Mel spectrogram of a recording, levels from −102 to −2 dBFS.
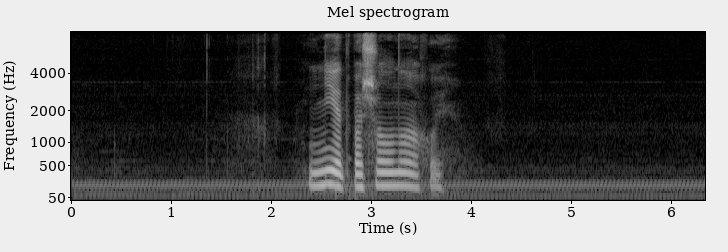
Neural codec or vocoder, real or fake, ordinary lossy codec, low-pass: none; real; none; none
